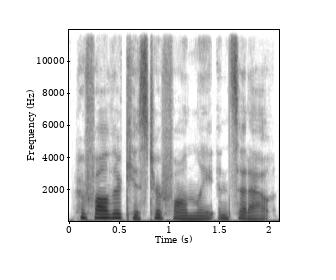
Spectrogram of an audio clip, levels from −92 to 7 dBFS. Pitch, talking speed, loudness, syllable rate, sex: 200 Hz, 230 wpm, -18 LUFS, 6.2 syllables/s, female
